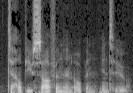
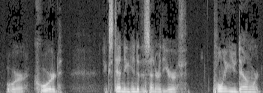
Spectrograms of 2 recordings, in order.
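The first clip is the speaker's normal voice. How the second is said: guided meditation; 5 dB louder than usual. Acted. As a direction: guide listeners through grounding. Leads a meditation.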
